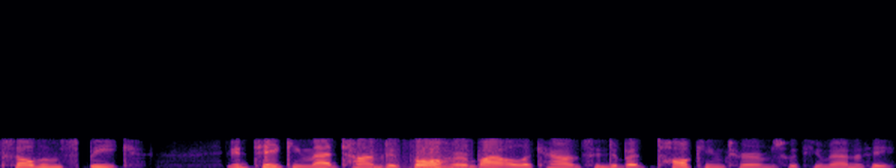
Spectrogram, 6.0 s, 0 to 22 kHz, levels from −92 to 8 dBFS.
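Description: From start to finish the speech carries the Bluetooth CVSD headset codec: the band runs from about 200 Hz to 3.6 kHz, s sounds turn scratchy and a granular hiss sits underneath, which fits a 64 kbps one-bit delta modulator whose adapting step lags fast, loud detail.

From 2.46 to 3.18 s, bit errors on the Bluetooth voice link, at a rate of a few percent, add a rushing, crackly noise over the speech. Each flipped bit nudges the decoder only slightly and fades out, so there are no sharp clicks.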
